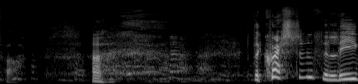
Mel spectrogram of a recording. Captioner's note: laughter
